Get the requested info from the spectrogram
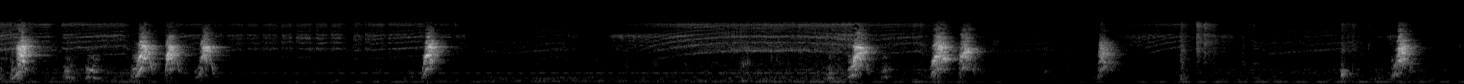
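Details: Toy Poodle playing with a remote-control toy, giving sharp high barks in scattered bursts of one to three, with a whirring toy motor humming between them.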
